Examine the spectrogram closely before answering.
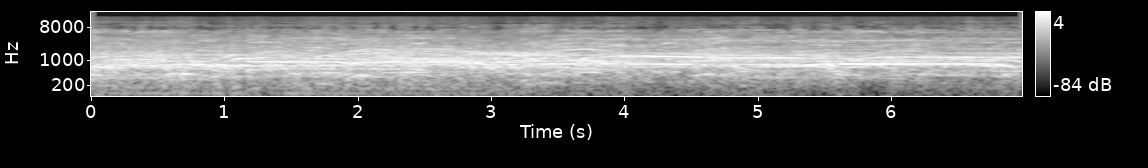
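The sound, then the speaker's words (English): A crowd chanting "USA" in a steady, loud, continuous wash of many voices with cheering mixed in, sustained throughout without pause. “oh here's another one there's a usa chant”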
